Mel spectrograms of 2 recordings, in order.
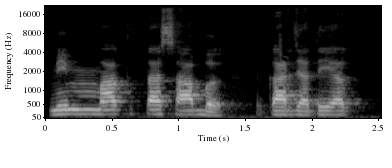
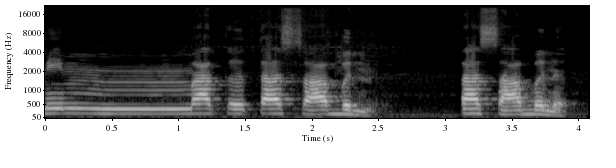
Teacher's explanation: یہاں پر جو ہے نا با، اس کے اوپر آپ نے قلقلہ کرنا ہے، اور نون با کے اوپر قلقلہ کر کے نون کے ساتھ ملانا ہے، ٹھیک ہے نا۔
